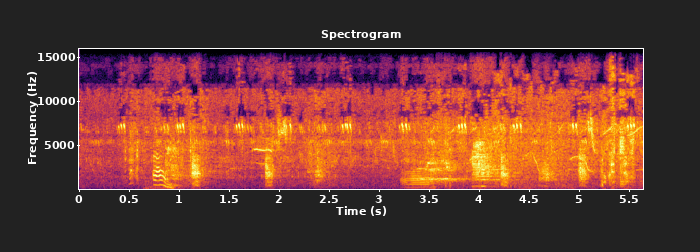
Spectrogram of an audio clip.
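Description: A sambar deer gives sharp, bark-like alarm calls from a hillside in tiger country, several short calls at a moderate distance over a background of insect chirping.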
